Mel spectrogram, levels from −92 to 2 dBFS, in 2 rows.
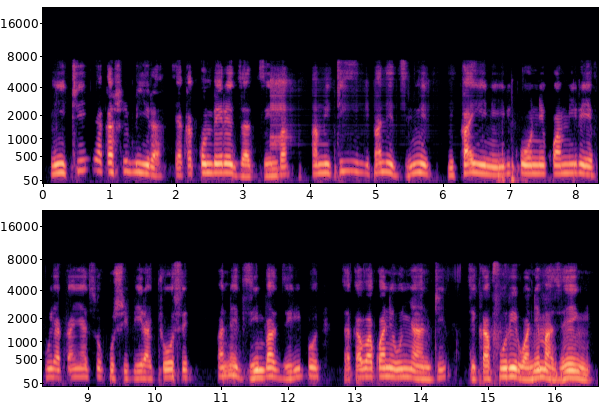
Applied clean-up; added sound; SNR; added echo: neural mask model DeepFilterNet 3.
